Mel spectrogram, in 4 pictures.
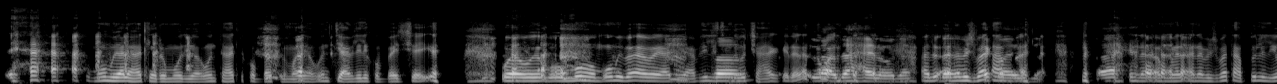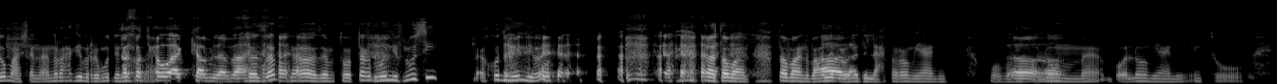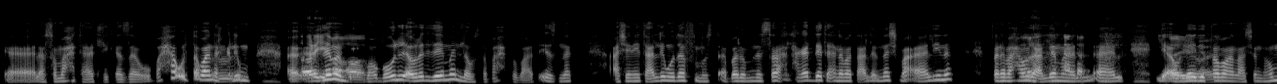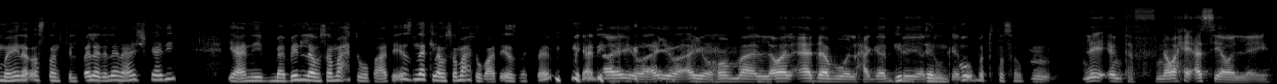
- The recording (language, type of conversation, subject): Arabic, podcast, إزاي بتطلب مساعدة لما تحس إنك محتاجها؟
- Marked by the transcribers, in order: giggle; laugh; chuckle; laugh; chuckle; laugh; laugh; laugh; chuckle; laughing while speaking: "يعني"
